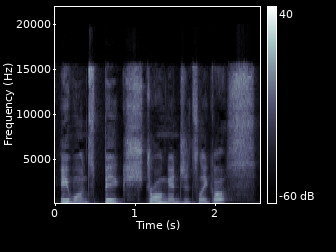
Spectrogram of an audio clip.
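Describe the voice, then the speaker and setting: A woman's voice: medium pitch, slow, darkish tone. A woman voicing big, boastful storybook steam engines who look down on a smaller one, with emphatic delivery.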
